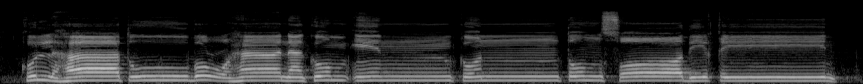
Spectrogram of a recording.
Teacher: الف مدہ ہے ناظرین، پھر واو مدہ ہے، پھر را ساکن ما قبل مضموم ہے، را مفخم پڑھی جائے گی. الف مدہ، میم ساکن پہ اظہار شفوی، نون ساکن پہ اخفا، پھر نون ساکن پہ اخفا، پھر میم ساکن پہ اظہار شفوی.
